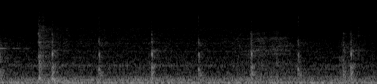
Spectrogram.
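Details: Honda S2000 at first start after a turbo install: steady light ticking about twice a second over a low hum, no crank or firing; battery possibly dead, car seemingly in alarm mode after the horn was disconnected, cause unknown.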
